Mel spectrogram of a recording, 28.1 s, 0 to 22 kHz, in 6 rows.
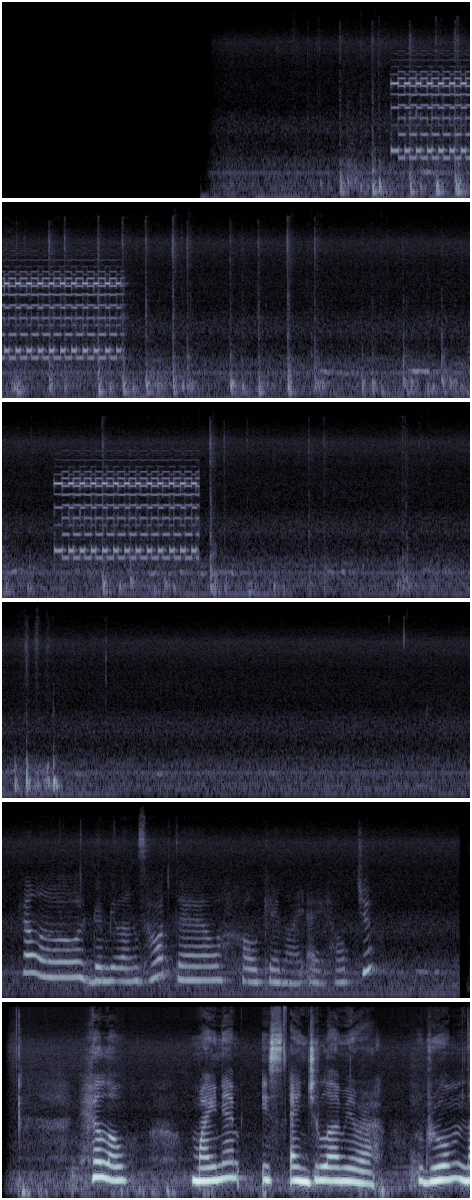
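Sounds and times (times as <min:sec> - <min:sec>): telephone electronic warbling ring: 0:03.9 - 0:06.0, 0:09.9 - 0:11.4.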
